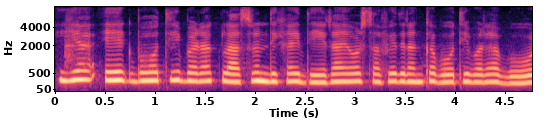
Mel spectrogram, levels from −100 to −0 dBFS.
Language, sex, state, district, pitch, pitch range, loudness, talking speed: Hindi, female, Punjab, Fazilka, 245 Hz, 230-260 Hz, -14 LUFS, 240 wpm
